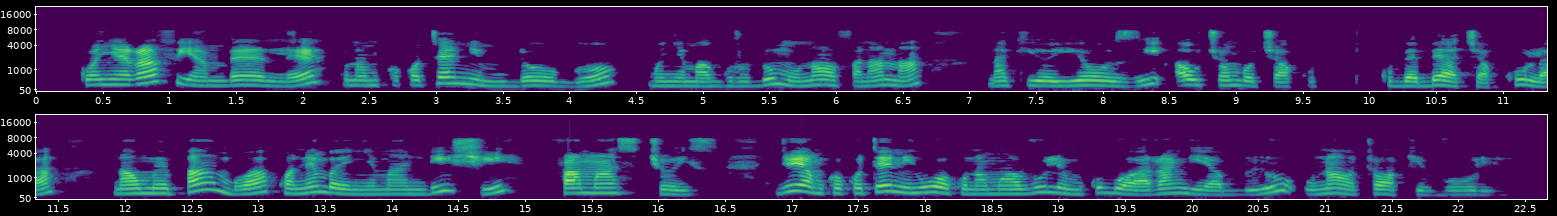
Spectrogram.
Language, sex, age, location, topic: Swahili, female, 25-35, Kisii, finance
